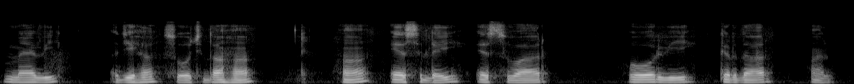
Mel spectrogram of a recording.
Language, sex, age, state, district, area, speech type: Punjabi, male, 18-30, Punjab, Hoshiarpur, rural, read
